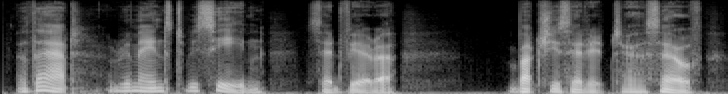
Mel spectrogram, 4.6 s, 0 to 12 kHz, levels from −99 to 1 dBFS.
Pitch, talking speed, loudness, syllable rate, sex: 90 Hz, 170 wpm, -23 LUFS, 5.1 syllables/s, male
